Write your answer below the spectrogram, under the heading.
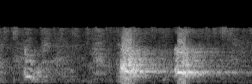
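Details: Dog barking: two sharp, loud barks about half a second apart, each a broad burst of sound, with quieter background noise between them.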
